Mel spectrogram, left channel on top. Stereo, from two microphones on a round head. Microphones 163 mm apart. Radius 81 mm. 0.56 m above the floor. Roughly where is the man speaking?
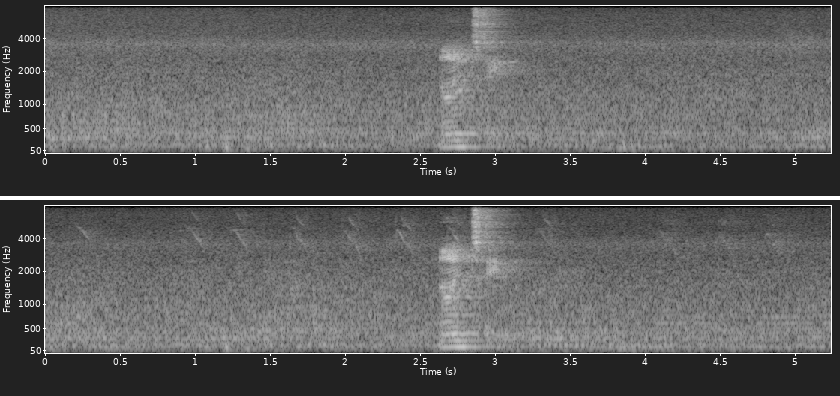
Right.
